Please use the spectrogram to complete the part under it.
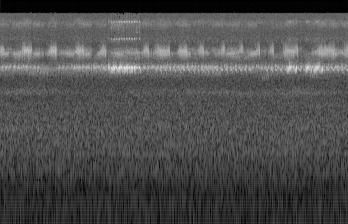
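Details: Crickets calling through the night: a constant shrill trill forms the bed, with pulsed chirps about four per second and two louder trilled bursts, one early and one late, standing out.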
